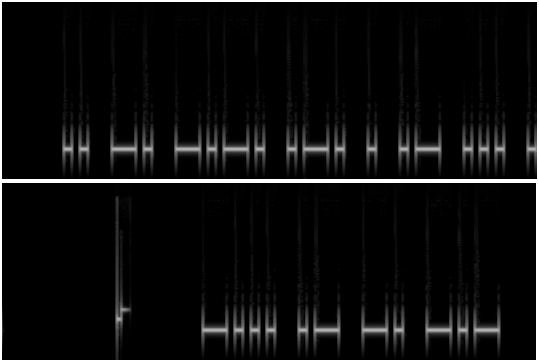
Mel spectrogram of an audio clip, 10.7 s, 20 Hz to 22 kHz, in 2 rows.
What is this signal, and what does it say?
Morse code, heard as a keyed tone, about 15 wpm, 700 Hz. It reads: INCREASE BANK
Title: Sets of 5 Words - New Word Drill - 15wpm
